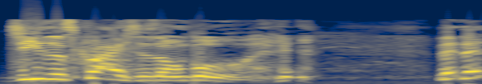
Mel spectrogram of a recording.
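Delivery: ordinary talk, nothing marked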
